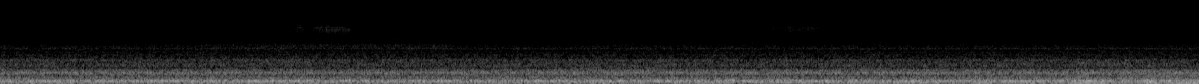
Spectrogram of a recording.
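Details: A steady low rumble, like engine or road noise, fills the recording, with no animal voice standing out.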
